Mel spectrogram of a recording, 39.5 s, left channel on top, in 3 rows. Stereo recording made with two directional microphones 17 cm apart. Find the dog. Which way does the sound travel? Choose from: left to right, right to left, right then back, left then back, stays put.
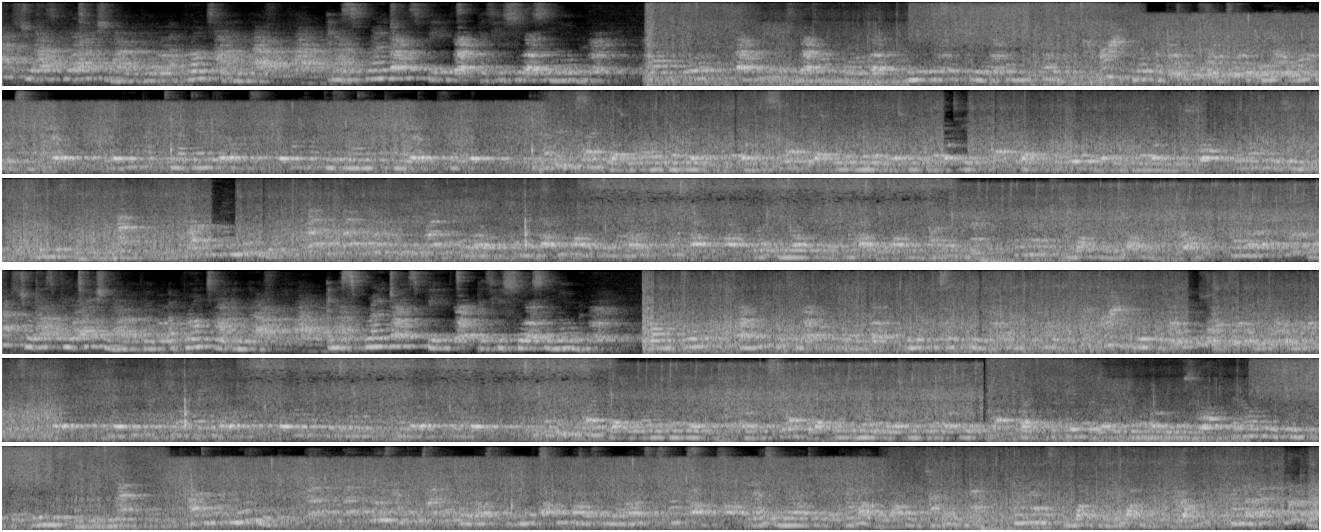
left to right.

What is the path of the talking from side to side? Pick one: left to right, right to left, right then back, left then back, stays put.
left then back.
